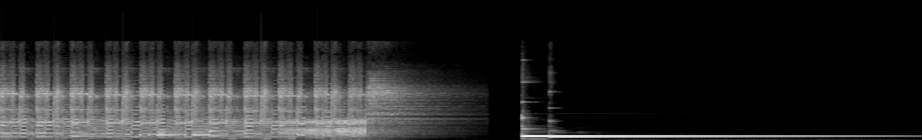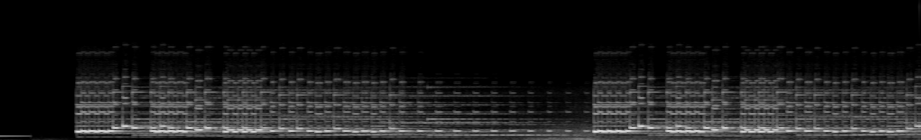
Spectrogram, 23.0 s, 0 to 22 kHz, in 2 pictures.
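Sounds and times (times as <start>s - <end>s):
synth ringtone melody: 12.6s - 23.0s.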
